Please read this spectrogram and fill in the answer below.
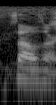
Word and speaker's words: Salazar: I'm here with Lauren Salazar. Did it say it right? Salazar? Salazar, Salazar, yes, of New Belgium.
